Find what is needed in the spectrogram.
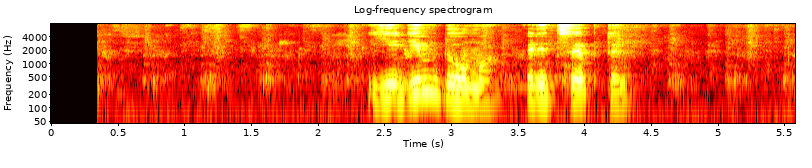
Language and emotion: Russian, neutral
